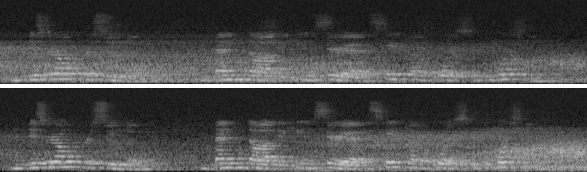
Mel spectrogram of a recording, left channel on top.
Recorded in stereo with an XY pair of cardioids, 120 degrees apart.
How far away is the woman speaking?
About 6 m.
